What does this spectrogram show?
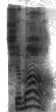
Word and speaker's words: Shema: Shema. Right? That's right. Not Shema. That's no good. Well, you know, like an A sound, you know? Shema. No good. They're putting the accent on the first syllable and not Also at the true, end.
